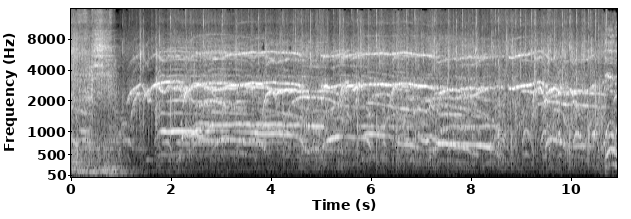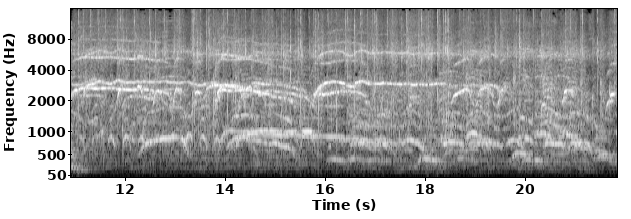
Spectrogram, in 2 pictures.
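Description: A crowd cheers and whistles loudly.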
